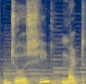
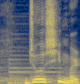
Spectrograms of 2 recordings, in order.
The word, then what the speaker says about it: जोशीमठ: संस्कृत में या का जा उच्चारण विद्वान करते हैं, इसलिए यज्ञ को आपने यज्ञ कहते लोगों को सुना होगा। इसी तरह उच्चारण में योशी को जोशी कहा जाने लगा और आदि गुरु शंकराचार्य के मठ के कारण इसका नाम जोशी मठ पुकारा जाने लगा।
